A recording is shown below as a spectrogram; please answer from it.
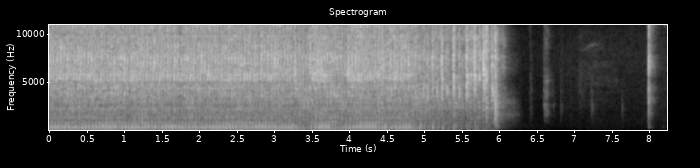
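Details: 1998 Honda TRX300EX single, abandoned a year, first cold start via jump box, portable CDI and starting fluid: loud uneven thump about 220 beats a minute, running rich, mild top-end ticking, then shuts off.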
